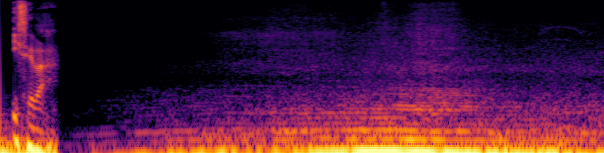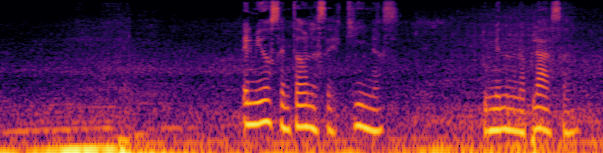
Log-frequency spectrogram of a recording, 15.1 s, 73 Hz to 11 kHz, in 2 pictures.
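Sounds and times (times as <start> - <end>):
speech: 0.2 - 0.8, 10.6 - 12.6, 13.6 - 14.9
car engine revving as the vehicle accelerates: 1.6 - 15.0.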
